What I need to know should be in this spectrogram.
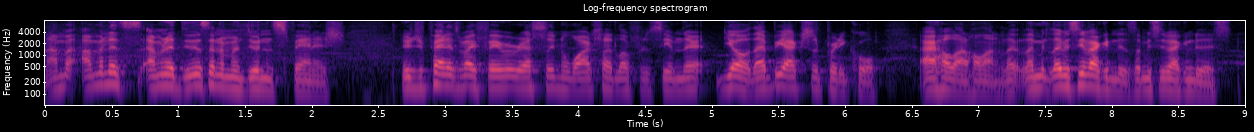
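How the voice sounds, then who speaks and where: Chatty young man streaming a game. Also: medium pitch. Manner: chatty, slangy, trails off into quick restarts. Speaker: streamer host. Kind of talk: casual game-stream commentary.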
